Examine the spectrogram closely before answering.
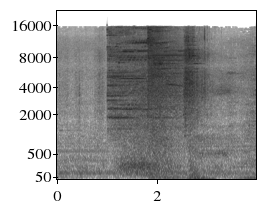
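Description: A magic spell bursts with a bright whoosh.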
